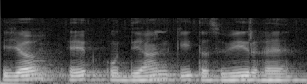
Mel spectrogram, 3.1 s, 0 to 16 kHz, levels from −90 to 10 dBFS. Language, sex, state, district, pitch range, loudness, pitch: Hindi, male, Jharkhand, Ranchi, 120-135 Hz, -17 LUFS, 130 Hz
